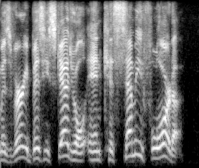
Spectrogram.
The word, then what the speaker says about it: Kissimmee: very busy schedule in Kissimmee, Florida, or if you want to say it properly, Kissimmee, Florida, and join us today.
